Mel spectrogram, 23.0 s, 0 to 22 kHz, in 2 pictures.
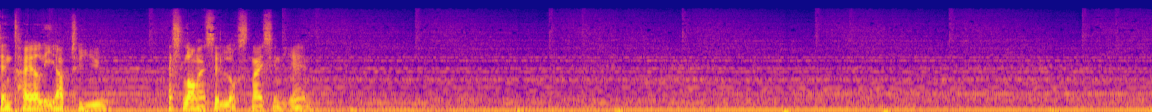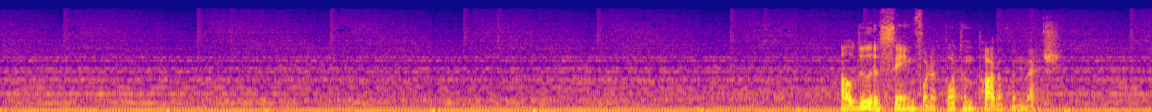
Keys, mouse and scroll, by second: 1.9 g, 4.2 s, 9.0 r, 16.4 z, 19.2 click, 22.0 u.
